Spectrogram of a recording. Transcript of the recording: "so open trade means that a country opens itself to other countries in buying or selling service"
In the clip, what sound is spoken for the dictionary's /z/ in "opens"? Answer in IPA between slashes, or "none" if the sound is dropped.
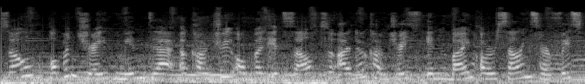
none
